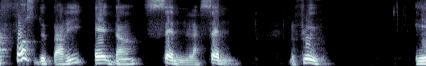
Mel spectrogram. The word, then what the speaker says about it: Seine: Parce que l'histoire de Paris est intrinsèquement liée à ce cours d'eau qui traverse entièrement Paris, la Seine. Vous avez bien entendu, j'ai bien prononcé Seine.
